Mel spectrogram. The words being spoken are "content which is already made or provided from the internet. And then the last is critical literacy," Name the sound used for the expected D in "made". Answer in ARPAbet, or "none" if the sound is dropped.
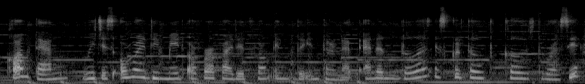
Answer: D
